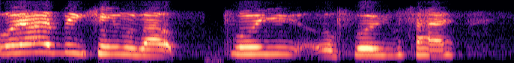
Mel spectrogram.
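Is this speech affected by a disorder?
Yes: cerebral palsy; severe cerebral palsy from birth, cannot use hands, needs help with feeding, toileting and showering; cannot talk well since childhood.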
